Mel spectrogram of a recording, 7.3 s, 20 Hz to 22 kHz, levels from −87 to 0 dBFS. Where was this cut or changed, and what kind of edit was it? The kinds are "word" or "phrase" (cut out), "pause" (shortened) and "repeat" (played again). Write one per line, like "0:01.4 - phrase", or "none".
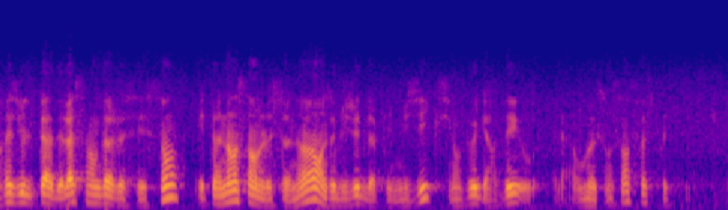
0:01.8 - pause
0:03.3 - phrase
0:06.0 - word

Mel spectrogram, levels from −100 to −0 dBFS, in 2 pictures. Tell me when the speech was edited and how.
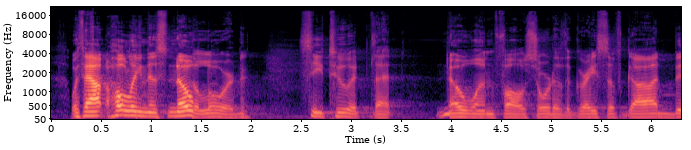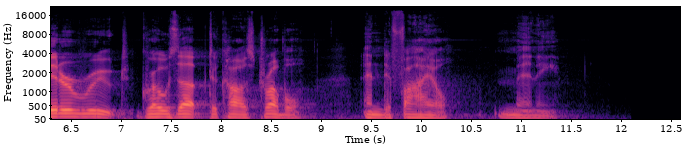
0:01.4 - phrase
0:06.1 - phrase
0:07.1 - pause

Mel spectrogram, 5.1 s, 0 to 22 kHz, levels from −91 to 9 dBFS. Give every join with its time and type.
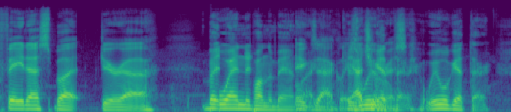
0:01.0 - word
0:02.2 - word
0:02.5 - word
0:03.8 - word

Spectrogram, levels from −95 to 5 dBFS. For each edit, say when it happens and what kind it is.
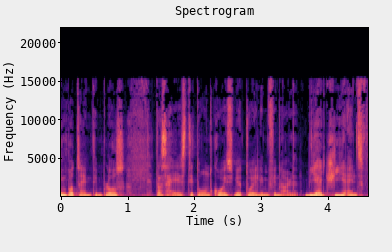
0:03.6 - pause

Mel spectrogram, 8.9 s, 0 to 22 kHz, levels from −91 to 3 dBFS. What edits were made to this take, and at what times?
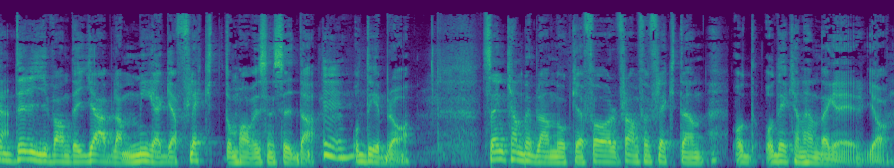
0:05.3 - word
0:07.3 - pause

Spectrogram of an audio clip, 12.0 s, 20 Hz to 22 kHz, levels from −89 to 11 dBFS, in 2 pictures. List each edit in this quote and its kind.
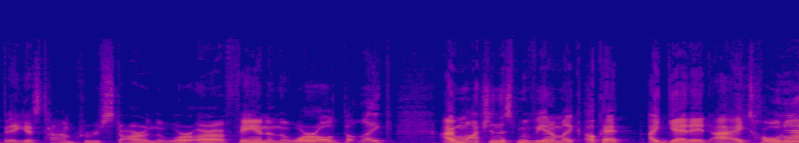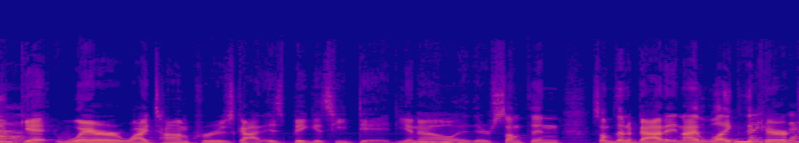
none

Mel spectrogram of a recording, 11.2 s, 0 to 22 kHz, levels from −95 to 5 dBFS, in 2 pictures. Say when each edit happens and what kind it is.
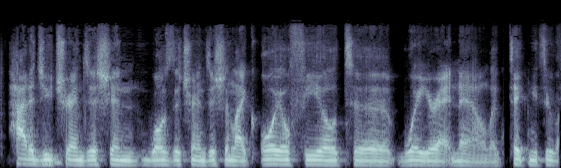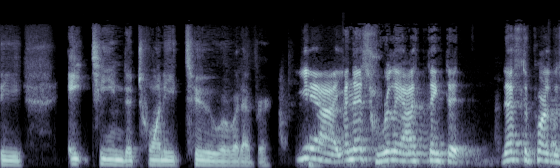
0:05.5 - word

